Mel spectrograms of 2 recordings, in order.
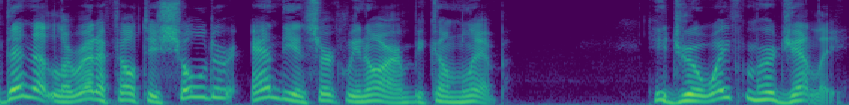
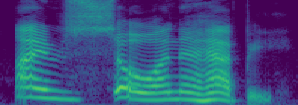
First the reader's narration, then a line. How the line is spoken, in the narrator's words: she wailed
